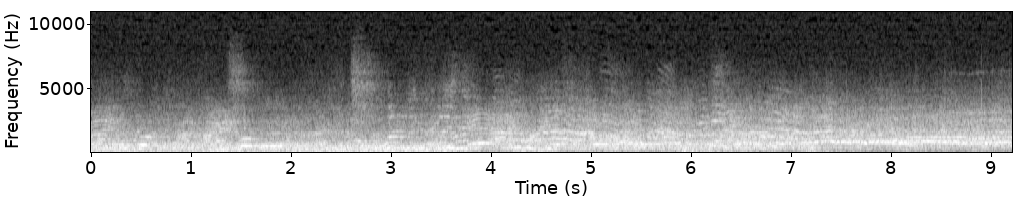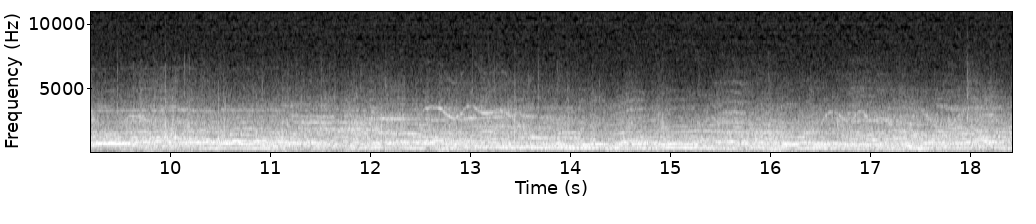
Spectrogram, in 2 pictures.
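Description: A large crowd cheers and roars in a big hall.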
